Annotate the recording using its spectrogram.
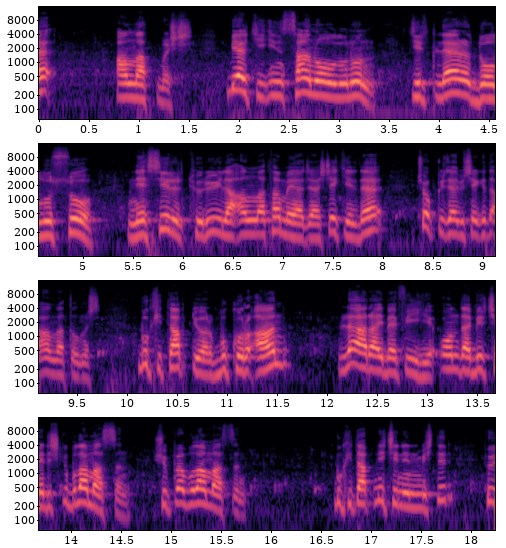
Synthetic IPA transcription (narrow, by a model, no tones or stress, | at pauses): anlˠat̪̚mɯʃ | bɛlʲcʰiinsano̞ːlˠunun | d͡ʒiɾt̪lʲæɾd̪o̞lˠusu | nesiɾt̪ʰyɾyjlʲɛanlˠat̪ʰamajad͡ʒaʃecʰilʲd̪ɛ | t͡ʃʰo̞k̚ɟyzælʲbiɾʃecʰilʲd̪ɛanlˠat̪ʰɯlˠmɯʃ | bucʰit̪ʰap̚d̪yjo̞ɾbukʰuɾan | lʲaːɾajbɛfiːɦiʔo̞nd̪abiɾt͡ʃʰe̞lʲiʃcibulˠamaz̥sɯn | ʃypʰɛbulˠamazsɯn | bucʰit̪ʰap̚nit͡ʃʰininmiʃt̪iɾ | h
